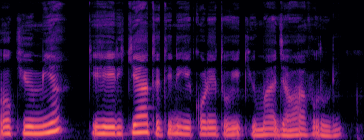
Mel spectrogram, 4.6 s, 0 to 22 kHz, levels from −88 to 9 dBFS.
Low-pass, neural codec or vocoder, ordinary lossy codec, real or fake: none; none; none; real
